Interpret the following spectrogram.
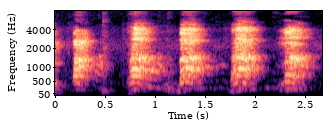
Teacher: अब ओष्ठ क्या होता है, जैसे पा बोलिए, पा, जब आप पा बोलेंगे तो आपके जो ओंठ हैं, ये दोनों लिप्स हैं, वो चिपक जाएंगे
